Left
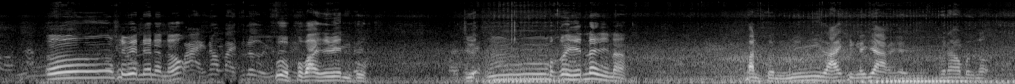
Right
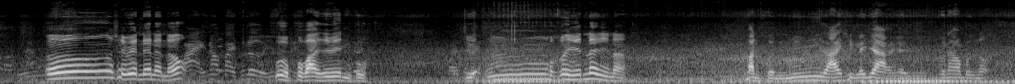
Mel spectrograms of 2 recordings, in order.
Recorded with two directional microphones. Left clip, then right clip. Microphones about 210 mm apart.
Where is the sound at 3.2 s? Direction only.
50° right (ahead or behind).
